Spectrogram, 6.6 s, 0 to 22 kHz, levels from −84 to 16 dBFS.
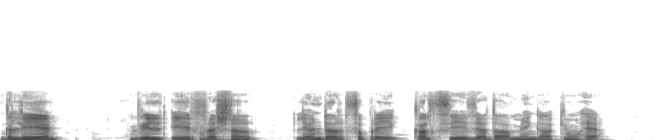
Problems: constant background noise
